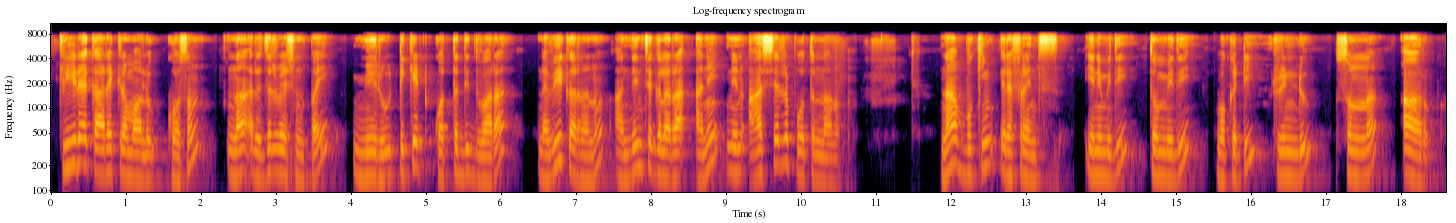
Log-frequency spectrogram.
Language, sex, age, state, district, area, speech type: Telugu, male, 18-30, Andhra Pradesh, Krishna, rural, read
